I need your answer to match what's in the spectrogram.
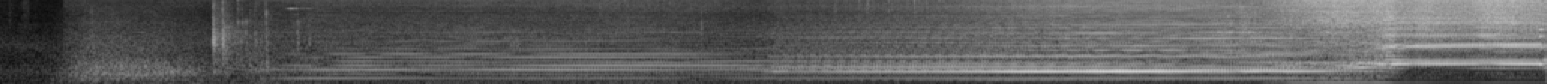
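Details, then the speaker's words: Haas CNC mill cut producing a loud, steady high-pitched whistling squeal: chatter, the tool or workpiece vibrating enough to cause surface problems. "okay so we know what chatter sounds like let's see what it looks like"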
